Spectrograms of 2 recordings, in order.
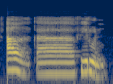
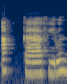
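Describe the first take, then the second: First: The L is clearly pronounced before the K. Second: The L is dropped and merges into the K. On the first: The speaker calls it right. "Lamnya terbaca dengan jelas" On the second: The speaker calls it wrong. "Bukan ak-kafirun"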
